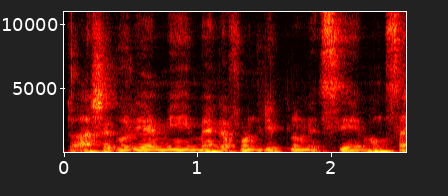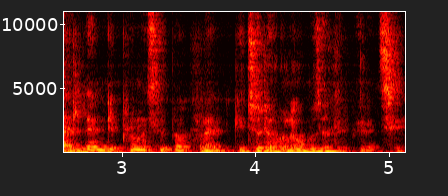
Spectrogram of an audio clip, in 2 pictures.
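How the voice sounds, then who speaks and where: A man's voice: mid-range voice, little pitch movement, rapid-fire, creaky. A man with a Bangladeshi accent gives an informal explainer lesson, mixing English terms into his explanations. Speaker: presenter explaining diplomatic terms. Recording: echoey room, faint background noise.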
